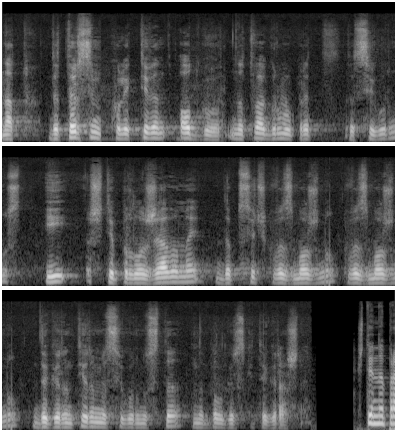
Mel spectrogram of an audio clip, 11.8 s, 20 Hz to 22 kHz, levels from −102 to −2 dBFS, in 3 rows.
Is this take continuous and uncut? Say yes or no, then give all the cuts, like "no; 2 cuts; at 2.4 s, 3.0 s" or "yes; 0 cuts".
no; 8 cuts; at 1.0 s, 2.2 s, 2.9 s, 3.4 s, 4.7 s, 6.3 s, 7.3 s, 9.7 s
